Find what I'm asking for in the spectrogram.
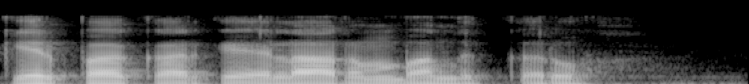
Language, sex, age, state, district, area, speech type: Punjabi, male, 45-60, Punjab, Gurdaspur, urban, read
